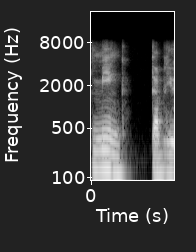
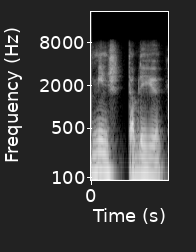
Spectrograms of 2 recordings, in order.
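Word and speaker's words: MinGW: no Ming W so what is this Ming W it's actually pronounced as m W so what is this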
